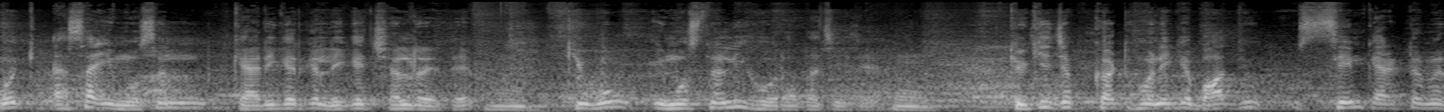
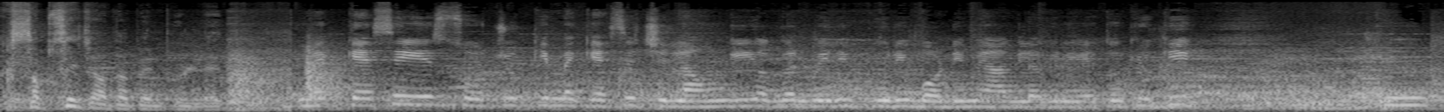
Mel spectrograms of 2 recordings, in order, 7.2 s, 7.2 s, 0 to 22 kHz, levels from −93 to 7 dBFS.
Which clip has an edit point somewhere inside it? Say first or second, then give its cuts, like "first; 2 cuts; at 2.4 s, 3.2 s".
second; 1 cut; at 1.4 s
